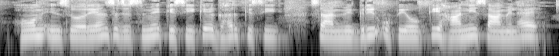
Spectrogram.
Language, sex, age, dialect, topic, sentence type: Hindi, male, 31-35, Kanauji Braj Bhasha, banking, statement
